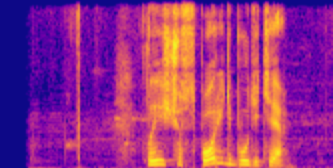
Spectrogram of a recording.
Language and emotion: Russian, angry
